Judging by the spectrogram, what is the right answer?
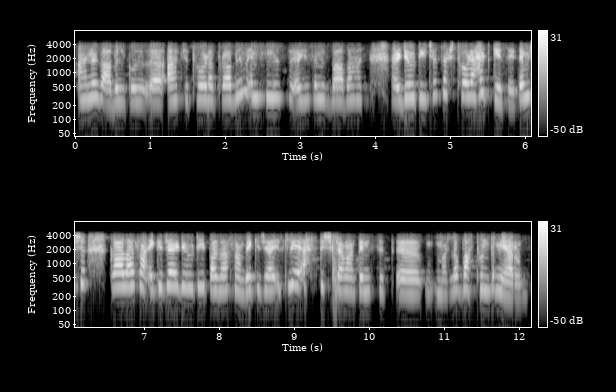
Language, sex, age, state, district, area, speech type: Kashmiri, female, 18-30, Jammu and Kashmir, Budgam, rural, conversation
